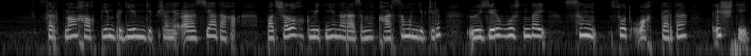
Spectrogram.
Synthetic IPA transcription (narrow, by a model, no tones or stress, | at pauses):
səɾt̪ənɑnχɑlˠəq̚pe̞nbɪɾɡʲe̞jmɪnd̪e̞pʒ̥æne̞̰rosʲːijad̪ɑʁə̰pʰɑt̪ʃɑlˠəqʏkʲɪme̞t̪ɪne̞nɑɾɑzəməɴqʰɑɾsəmənd̪e̞pʒʏɾɪp̚wʔɵzd̪e̞ɾɪwo̞sənd̪ɑjsən | so̞t̪wɑ̰qə̥t̪ːɑɾd̪ə | ɪʃt̪ḛj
